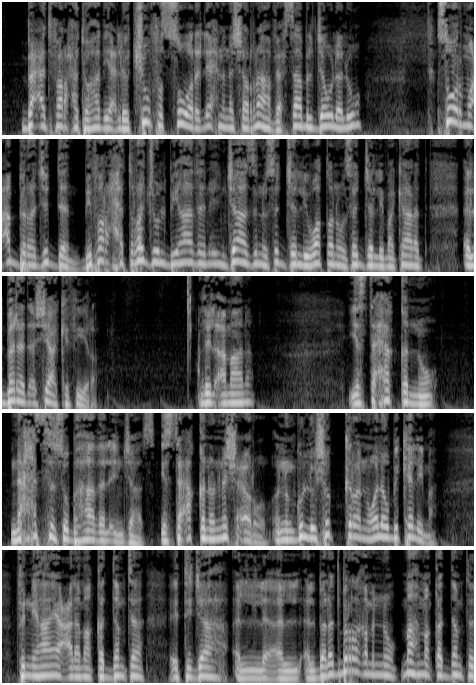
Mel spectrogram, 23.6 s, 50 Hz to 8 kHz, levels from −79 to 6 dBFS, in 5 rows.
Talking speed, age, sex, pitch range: 140 wpm, 30-49, male, 125-170 Hz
